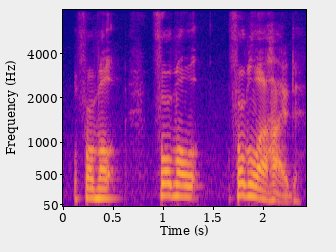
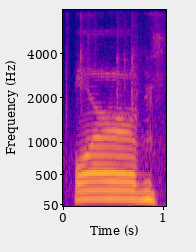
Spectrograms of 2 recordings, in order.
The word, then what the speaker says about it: formaldehyde: Blow your mind how to pronounce formaldehyde. Formaldehyde. That's what it is. Formaldehyde. Right? 1 second. Formaldehyde. Dude, it's like the second position.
